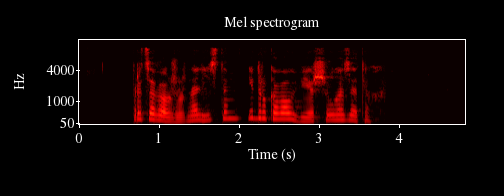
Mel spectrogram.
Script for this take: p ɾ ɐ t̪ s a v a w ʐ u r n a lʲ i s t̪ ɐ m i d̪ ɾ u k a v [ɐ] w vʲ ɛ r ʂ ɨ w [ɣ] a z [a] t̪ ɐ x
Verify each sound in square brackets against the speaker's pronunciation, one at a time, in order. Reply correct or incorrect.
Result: incorrect, correct, incorrect

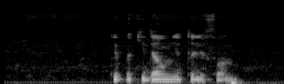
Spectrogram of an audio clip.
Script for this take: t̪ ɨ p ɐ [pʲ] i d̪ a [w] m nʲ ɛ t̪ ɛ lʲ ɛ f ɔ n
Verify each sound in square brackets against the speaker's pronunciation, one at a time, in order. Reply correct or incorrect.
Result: incorrect, correct

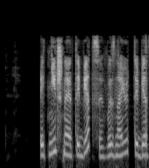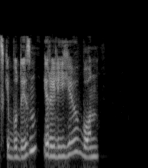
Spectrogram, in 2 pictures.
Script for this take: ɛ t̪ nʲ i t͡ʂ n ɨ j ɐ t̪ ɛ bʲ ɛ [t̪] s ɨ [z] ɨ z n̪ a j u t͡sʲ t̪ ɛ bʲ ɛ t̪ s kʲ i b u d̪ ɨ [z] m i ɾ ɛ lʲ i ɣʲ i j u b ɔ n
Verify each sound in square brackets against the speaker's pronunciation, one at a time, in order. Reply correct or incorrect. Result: correct, incorrect, correct

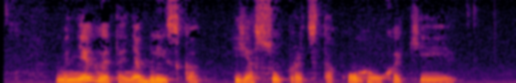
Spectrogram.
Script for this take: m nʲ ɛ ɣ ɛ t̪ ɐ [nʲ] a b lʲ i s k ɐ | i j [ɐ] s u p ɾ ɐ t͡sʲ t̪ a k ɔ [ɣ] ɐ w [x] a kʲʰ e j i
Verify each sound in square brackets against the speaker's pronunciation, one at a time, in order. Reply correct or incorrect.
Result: correct, incorrect, correct, correct

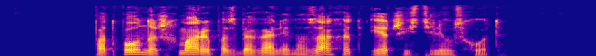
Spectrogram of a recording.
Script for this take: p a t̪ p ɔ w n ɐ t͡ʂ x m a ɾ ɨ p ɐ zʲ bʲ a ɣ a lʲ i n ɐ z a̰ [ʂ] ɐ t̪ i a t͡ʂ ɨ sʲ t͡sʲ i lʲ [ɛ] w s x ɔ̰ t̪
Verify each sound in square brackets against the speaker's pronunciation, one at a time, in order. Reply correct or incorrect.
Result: incorrect, incorrect

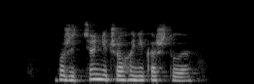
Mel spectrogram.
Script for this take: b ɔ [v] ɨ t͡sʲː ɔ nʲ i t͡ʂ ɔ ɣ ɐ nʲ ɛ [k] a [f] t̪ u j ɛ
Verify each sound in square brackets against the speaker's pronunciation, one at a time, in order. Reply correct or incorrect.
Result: incorrect, correct, incorrect

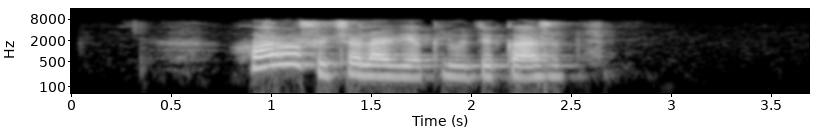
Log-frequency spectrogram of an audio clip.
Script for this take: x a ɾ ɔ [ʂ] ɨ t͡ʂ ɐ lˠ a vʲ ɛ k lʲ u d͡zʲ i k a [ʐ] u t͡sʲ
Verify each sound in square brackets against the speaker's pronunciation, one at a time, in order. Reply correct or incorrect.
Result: correct, correct

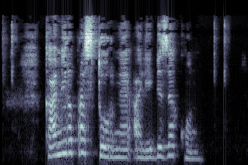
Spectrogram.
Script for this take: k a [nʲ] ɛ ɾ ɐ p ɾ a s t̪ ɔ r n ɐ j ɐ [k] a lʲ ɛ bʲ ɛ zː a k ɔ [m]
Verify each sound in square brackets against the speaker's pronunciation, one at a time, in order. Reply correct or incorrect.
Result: incorrect, incorrect, incorrect

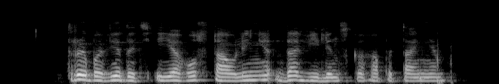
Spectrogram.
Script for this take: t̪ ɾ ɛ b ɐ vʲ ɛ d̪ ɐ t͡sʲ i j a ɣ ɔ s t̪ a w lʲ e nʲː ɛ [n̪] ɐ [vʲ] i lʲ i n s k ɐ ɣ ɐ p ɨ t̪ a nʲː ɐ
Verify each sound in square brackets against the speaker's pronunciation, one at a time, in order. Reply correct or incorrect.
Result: incorrect, correct

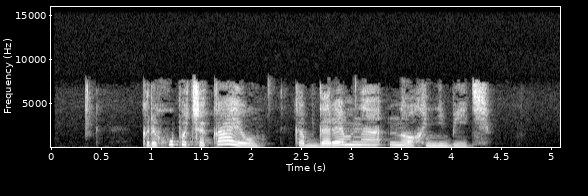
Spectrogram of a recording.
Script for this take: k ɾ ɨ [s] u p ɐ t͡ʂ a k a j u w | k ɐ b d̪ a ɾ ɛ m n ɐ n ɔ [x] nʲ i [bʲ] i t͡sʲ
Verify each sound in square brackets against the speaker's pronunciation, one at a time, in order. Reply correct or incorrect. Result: incorrect, correct, correct

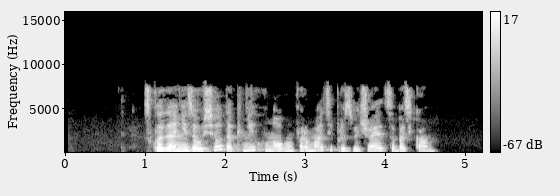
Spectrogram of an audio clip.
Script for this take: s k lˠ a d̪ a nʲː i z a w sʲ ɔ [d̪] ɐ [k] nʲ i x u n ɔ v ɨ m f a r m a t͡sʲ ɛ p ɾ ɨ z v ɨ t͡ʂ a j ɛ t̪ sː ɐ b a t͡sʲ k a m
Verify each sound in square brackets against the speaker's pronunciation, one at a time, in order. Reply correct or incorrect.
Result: correct, correct

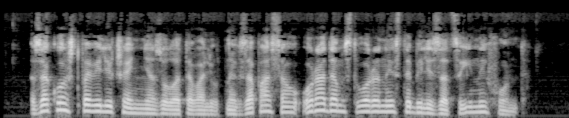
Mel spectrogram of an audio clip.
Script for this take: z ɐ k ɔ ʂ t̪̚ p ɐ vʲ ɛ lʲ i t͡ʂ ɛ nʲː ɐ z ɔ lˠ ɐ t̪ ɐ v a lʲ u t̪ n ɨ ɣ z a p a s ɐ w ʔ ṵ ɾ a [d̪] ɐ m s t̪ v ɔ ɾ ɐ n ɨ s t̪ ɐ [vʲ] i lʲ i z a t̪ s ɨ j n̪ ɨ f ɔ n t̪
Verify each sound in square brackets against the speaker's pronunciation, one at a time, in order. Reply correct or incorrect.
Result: correct, incorrect

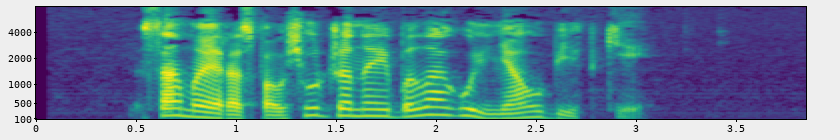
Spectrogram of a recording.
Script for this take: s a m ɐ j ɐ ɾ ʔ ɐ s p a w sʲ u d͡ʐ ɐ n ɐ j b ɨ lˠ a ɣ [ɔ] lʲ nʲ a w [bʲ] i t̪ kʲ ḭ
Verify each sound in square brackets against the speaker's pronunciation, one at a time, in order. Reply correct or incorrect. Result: incorrect, correct

